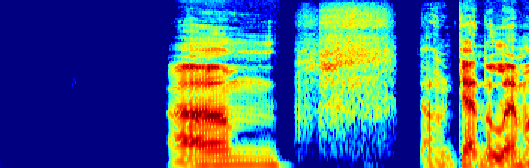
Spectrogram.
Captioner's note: blows out gently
